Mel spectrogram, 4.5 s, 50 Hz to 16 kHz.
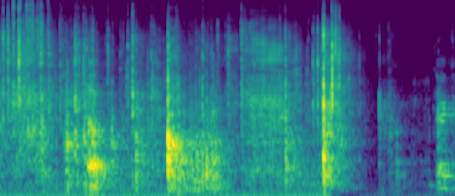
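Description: Plastic scraping and clicking as the back panel of a Rosewill RHB-341-GREY USB hub is pried and slid out, a close series of rough rasps and snaps over several seconds.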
